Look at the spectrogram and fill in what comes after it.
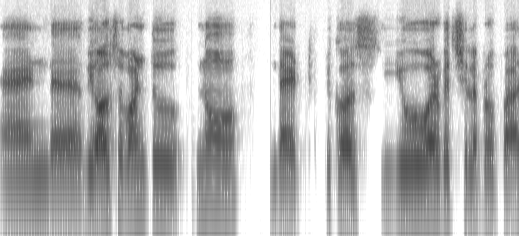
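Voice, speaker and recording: With fairly even intonation, a man talks in a normal speaking voice. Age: young. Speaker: youth forum member. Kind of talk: formal request to speaker.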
